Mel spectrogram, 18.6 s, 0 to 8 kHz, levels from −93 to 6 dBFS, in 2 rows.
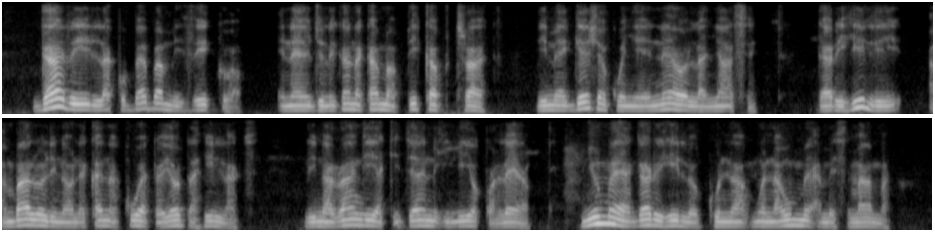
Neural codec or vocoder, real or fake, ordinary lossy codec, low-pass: codec, 16 kHz, 2 kbps, FunCodec, trained on LibriTTS, 25 frames a second; fake; Opus, 32 kbps; 7.2 kHz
